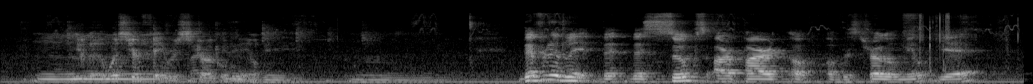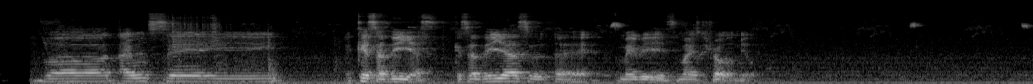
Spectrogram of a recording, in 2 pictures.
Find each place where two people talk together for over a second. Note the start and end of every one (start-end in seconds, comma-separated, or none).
0.7-2.6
